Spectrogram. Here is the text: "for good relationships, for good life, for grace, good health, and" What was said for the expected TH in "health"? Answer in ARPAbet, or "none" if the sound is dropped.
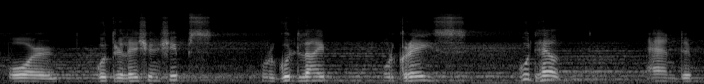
T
